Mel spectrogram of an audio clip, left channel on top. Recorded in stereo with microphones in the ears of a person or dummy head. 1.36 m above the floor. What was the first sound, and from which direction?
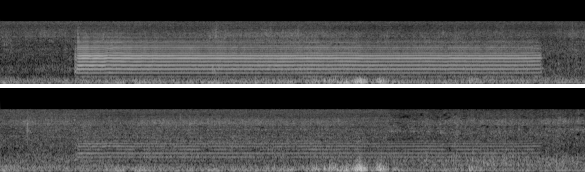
A trumpet, 70° left (ahead or behind).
